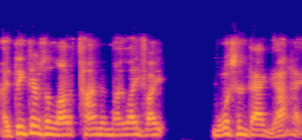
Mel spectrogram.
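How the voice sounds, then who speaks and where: A man with a New York accent talks in a fairly high voice. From Brooklyn, New York. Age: 60s. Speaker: fitness trainer and author. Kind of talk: podcast interview.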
